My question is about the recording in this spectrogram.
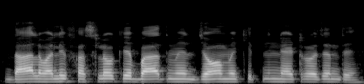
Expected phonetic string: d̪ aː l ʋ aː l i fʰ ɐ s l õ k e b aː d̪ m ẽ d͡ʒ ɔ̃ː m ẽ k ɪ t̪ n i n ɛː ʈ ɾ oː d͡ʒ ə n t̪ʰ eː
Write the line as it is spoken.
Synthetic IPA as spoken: d̪ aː l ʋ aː l i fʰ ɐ s l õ k e b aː d̪ m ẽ d͡ʒ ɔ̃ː m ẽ k ɪ t̪ n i n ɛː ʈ ɾ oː d͡ʒ ə n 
